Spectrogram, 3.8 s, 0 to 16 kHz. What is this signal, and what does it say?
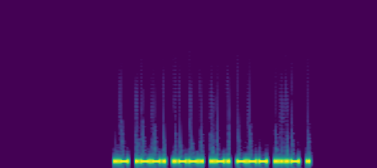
Morse code, heard as a keyed tone, about 44 wpm, 700 Hz. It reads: APPROVE
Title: Seven Letter Words - 45wpm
